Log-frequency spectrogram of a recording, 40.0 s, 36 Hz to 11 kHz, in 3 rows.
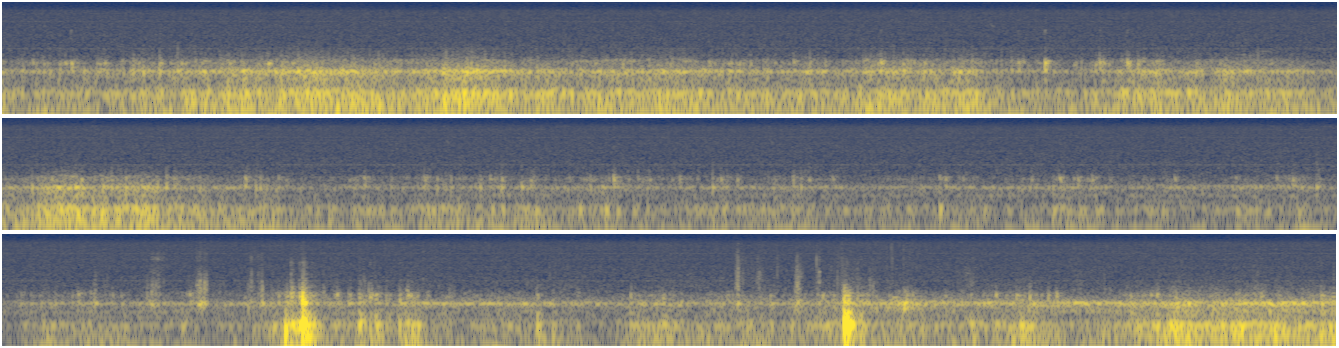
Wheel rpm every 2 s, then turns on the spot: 0, 0, 0, 0, 0, 0, 0, 0, 0, 0, 0, 0, 0, 0, 0, 0, 0, 0, 0, 0.
none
